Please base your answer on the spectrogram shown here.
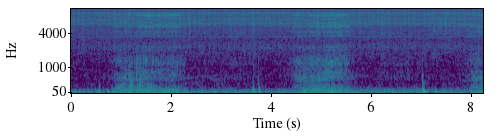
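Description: Soft low rattling snores with each breath in, about three cycles over eight seconds; ordinary snoring at a slow breathing rate.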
